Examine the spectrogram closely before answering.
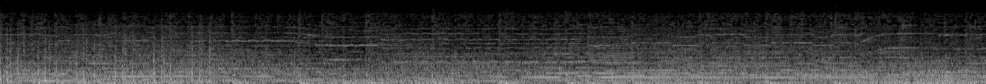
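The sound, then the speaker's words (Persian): Horses gallop as characters flee on horseback in The Witcher 3 video game: a continuous, even rush of hoofbeats, loud and unbroken throughout, blended with a dense music score. “صحنه ای که لازلاو و سیریلا با اسب فرار میکنن.”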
